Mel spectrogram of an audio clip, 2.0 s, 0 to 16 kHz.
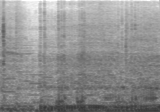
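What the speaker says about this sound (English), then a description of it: "just kind of rev it a little bit, then kind of click it in" A 2019 Honda Grom motorcycle with a damaged clutch revs close by, its engine rising after a quiet start into a steady, loud drone with a rough, uneven edge.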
